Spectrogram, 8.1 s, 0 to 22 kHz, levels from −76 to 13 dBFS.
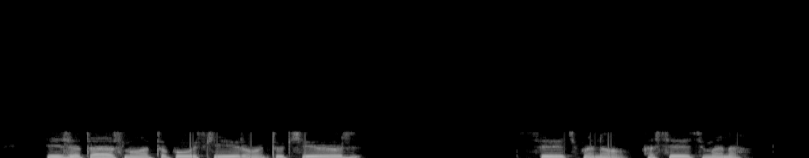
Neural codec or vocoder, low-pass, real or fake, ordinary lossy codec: none; 3.6 kHz; real; AAC, 32 kbps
